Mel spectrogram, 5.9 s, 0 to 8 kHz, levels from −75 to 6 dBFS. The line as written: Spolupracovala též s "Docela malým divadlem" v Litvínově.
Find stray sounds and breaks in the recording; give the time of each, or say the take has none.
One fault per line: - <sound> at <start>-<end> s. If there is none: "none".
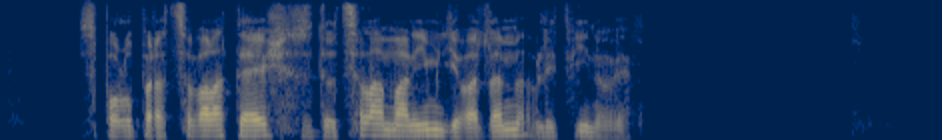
none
